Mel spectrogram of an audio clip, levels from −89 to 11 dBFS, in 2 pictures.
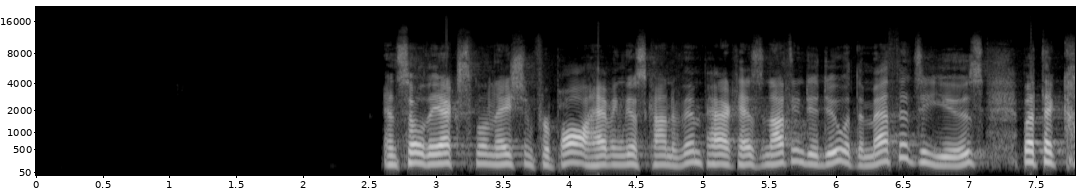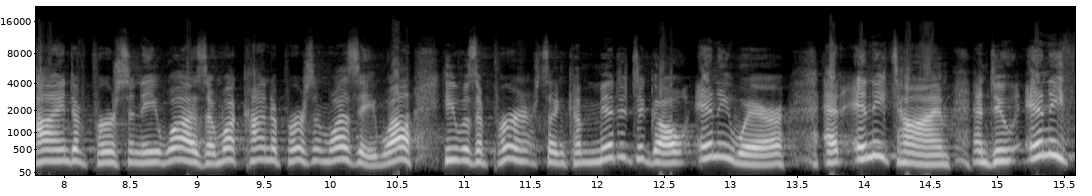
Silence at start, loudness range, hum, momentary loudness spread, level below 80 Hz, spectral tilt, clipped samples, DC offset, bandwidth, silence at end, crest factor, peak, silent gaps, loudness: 2.6 s; 5 LU; none; 9 LU; -74 dBFS; -5.5 dB/octave; under 0.1%; under 0.1%; 11 kHz; 0 s; 16 dB; 0 dBFS; none; -16 LUFS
